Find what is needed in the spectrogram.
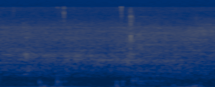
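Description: Near silence: faint outdoor background noise with a few soft low knocks.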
